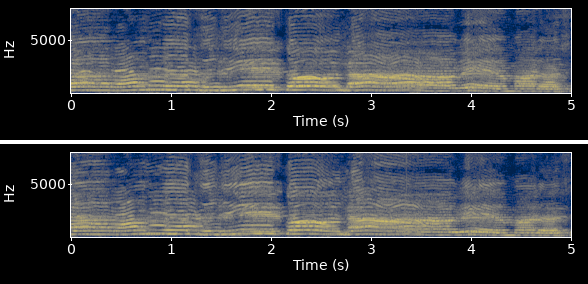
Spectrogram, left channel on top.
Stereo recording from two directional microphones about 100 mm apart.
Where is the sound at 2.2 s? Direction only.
10° left (ahead or behind).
